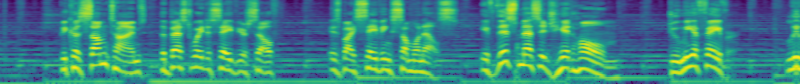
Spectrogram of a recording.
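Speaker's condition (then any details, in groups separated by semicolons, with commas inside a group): No condition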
